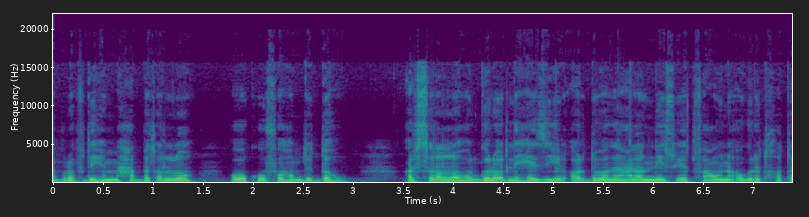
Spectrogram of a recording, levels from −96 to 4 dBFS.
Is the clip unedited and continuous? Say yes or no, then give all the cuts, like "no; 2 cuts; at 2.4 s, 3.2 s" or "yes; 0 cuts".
yes; 0 cuts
